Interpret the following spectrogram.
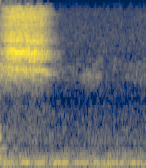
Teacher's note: When I touch my throat and say shh, I do not feel anything on my fingers. No vibration. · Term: unvoiced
